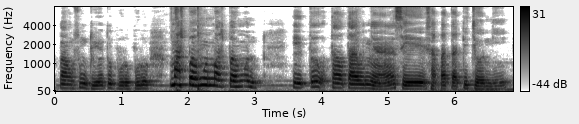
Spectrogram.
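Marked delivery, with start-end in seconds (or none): 1.7-3.1 high, hurried call; urgent waking. Retold or imitated. Wife waking her husband because Nina is gone, urgent. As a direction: rouse him fast, he has to get up.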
